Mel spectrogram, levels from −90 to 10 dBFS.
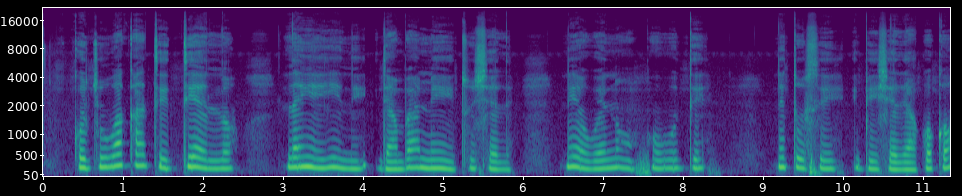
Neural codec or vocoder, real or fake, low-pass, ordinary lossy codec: vocoder, 44.1 kHz, 128 mel bands every 256 samples, BigVGAN v2; fake; 19.8 kHz; none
